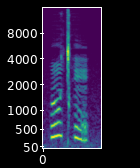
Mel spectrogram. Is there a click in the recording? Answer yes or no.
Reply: yes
